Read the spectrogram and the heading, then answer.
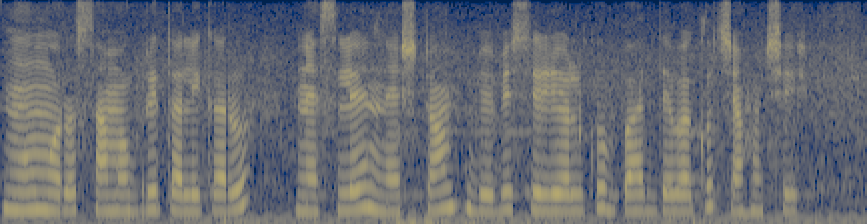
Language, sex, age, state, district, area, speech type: Odia, female, 18-30, Odisha, Balangir, urban, read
